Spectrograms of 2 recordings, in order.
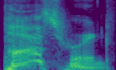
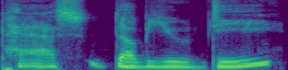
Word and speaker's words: passwd: Once our users are created, they're stored in the etc password file. And although I said password, it's actually spelled passwd, so I will pronounce it both ways.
